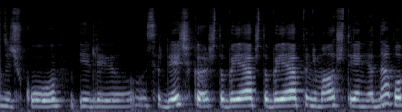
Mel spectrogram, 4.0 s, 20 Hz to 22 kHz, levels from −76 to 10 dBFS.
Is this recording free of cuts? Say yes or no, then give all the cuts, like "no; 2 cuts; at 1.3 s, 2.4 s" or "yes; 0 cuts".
no; 1 cut; at 2.5 s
